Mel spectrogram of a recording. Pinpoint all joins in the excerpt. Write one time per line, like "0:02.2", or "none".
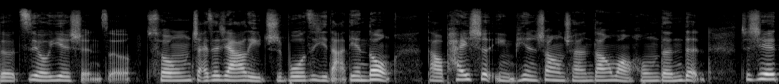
0:01.4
